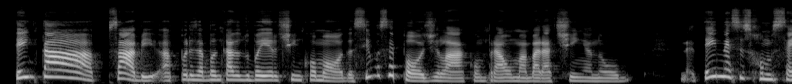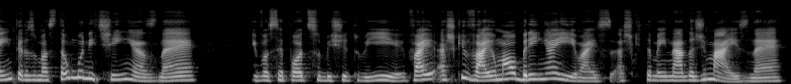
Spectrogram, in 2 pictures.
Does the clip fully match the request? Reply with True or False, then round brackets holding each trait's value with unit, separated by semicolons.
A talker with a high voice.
True (195 Hz)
